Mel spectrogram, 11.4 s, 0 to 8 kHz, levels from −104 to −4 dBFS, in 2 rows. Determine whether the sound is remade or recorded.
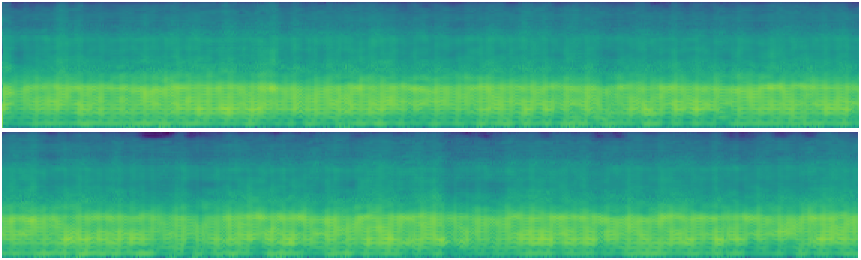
remade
